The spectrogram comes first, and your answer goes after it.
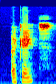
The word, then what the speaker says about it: agate: have to have any gates give me what a gates a gods a gate how do you pronounce it i do believe it's pronounced agate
